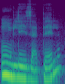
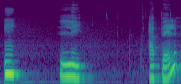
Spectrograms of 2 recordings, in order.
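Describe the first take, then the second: First: A z sound links les to appelle. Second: No z sound links les to appelle. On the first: "Si je la fais, cela donne" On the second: "Si je ne fais pas la liaison"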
